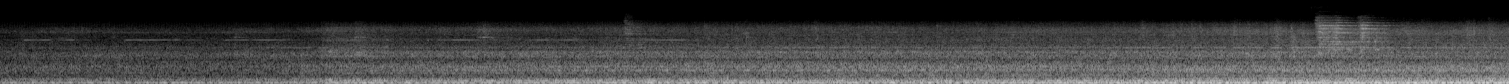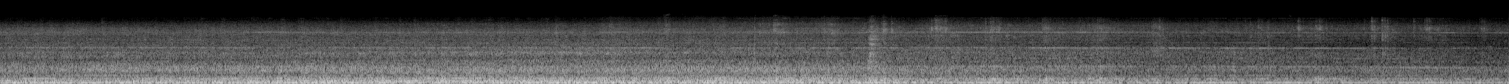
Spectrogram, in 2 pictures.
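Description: CSX diesel locomotives rolling past, their engines running steadily. The sound builds as they come near, is loudest in the middle, and eases off toward the end, with a brief sharp high sound about halfway through.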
